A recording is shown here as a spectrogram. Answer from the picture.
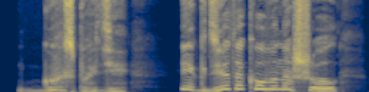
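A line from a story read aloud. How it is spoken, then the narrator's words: Breathy exclamation. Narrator (Russian): выдохнул Крис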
